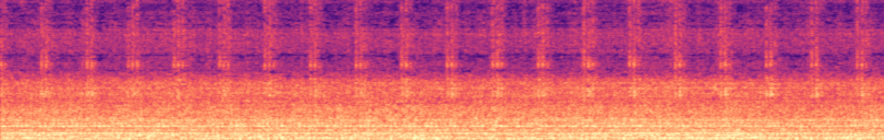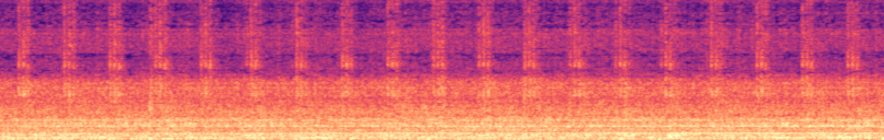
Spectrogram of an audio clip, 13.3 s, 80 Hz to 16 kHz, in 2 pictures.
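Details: Eastwood Elite QST 30/60 scroll air compressor after replacing the failed pressure switch, which had never cut out and popped the 30 A breaker: building early pressure toward the 145 psi cutoff, building valve closed, steady hum with fast light ticking; normal running.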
